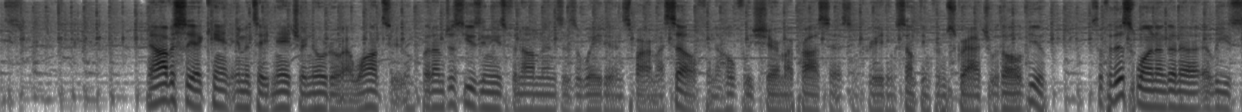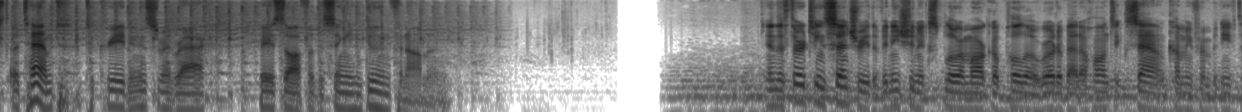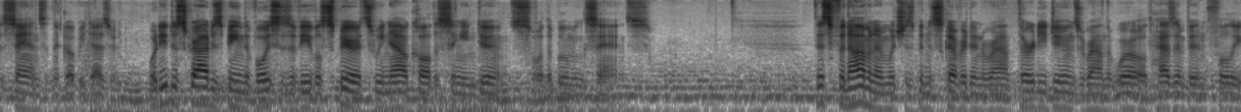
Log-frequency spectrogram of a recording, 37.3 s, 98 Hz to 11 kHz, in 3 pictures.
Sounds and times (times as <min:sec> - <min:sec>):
Speech: 0:00.0 - 0:00.2, 0:01.5 - 0:16.9, 0:20.1 - 0:31.4, 0:33.0 - 0:37.2
Music: 0:00.0 - 0:17.6, 0:20.0 - 0:37.2.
